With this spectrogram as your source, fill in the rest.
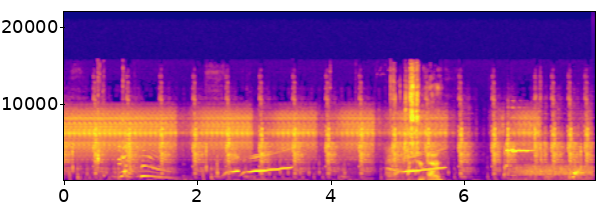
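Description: Quick footsteps patter as a cartoon character runs.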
